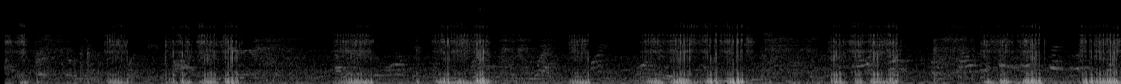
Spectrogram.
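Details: Julio, a Boxer, snoring like crazy: deep rumbling snores recurring every second or two in bursts during sleep; ordinary dog snoring.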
